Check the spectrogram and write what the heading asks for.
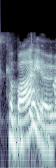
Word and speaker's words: Caballo: It's Caballo. It's she. You don't pronounce the L's.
